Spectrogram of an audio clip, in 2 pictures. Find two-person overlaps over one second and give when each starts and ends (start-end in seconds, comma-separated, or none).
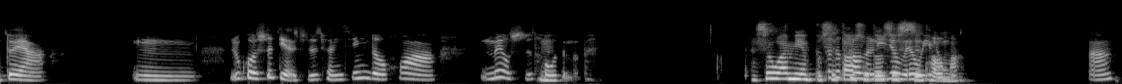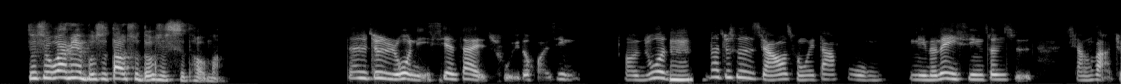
8.1-9.6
